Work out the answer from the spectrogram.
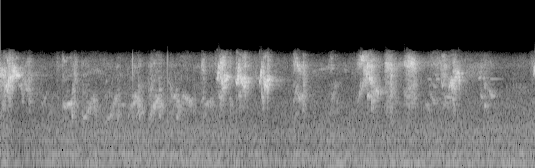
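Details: Captive budgerigar colony kept on a home balcony, morning chattering: dense bursts of high, scratchy chirps and warbled twitters overlapping in quick clusters, with brief lulls between groups.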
